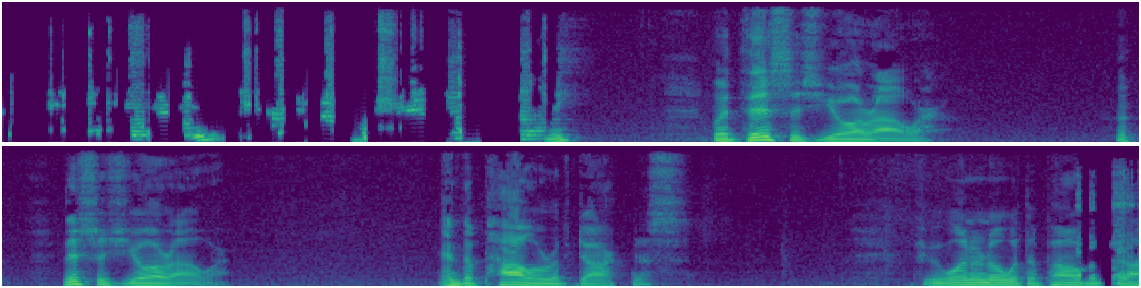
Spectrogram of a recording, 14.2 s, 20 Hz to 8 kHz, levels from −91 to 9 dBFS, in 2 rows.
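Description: A speech recording whose talker keeps dipping, thinning and breaking apart while a second voice intrudes, showing speech suppressed in double talk. The talker drops away from 0.0 to 0.79 s and 1.13 to 3.23 s, by as much as about 40 dB, with a brief shallower dip at 3.42 to 3.46 s and a drop of about 20 dB at 13.86 to 14.03 s. This is likely an echo canceller that cannot separate the near talker from loudspeaker echo while both people speak, so it turns both down. The other side's voice leaking through is audible at 0.35 to 1.2 s, 1.5 to 2.91 s and 3.22 to 3.58 s at nearly the talker's own level, and again, noticeably quieter, at 13.8 to 14.18 s. This is likely far-end audio from the device's loudspeaker that the echo canceller failed to remove from the microphone signal.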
